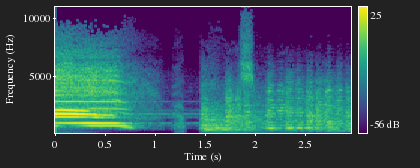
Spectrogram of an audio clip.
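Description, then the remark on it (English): A loud, sustained train whistle blasts for under a second and cuts off. After a short pause, a busy rumbling clatter follows, like a train moving along. “But there was only one direction now. To Marseille. More fucking trains.”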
